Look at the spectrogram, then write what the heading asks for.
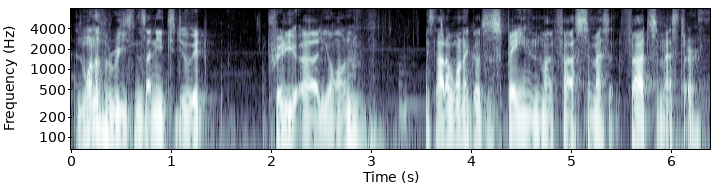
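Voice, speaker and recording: A young Danish man hosts his own podcast, delivering a casual solo monologue in a low voice. He pauses often to search for words, frequently breaking off mid-sentence and starting over. Soft music plays faintly underneath.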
